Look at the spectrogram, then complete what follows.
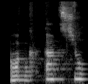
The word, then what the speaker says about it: lactatio: Lactatio, lactation. We will pay attention to this T, pronunciation of T-O, or T before vowel. We will talk about this. It sounds like T. Tio, lactatio.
